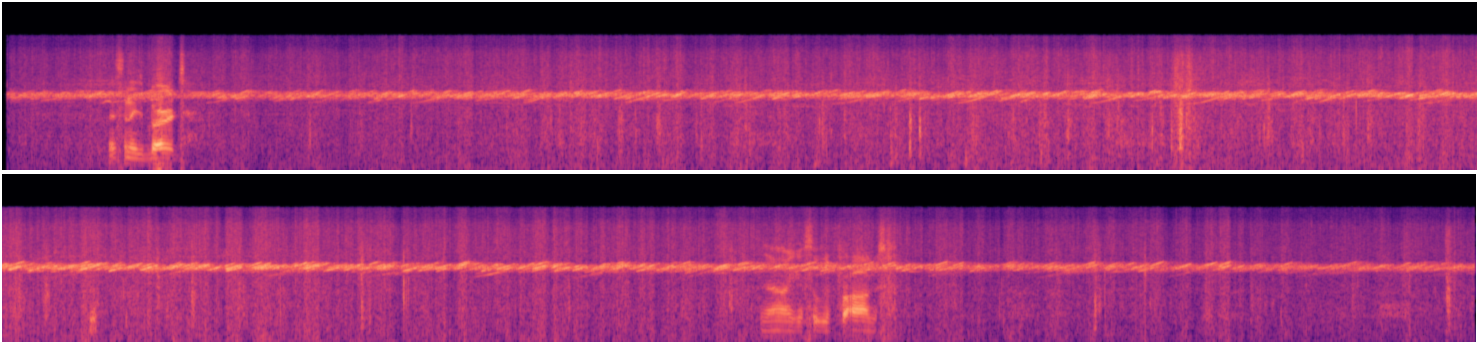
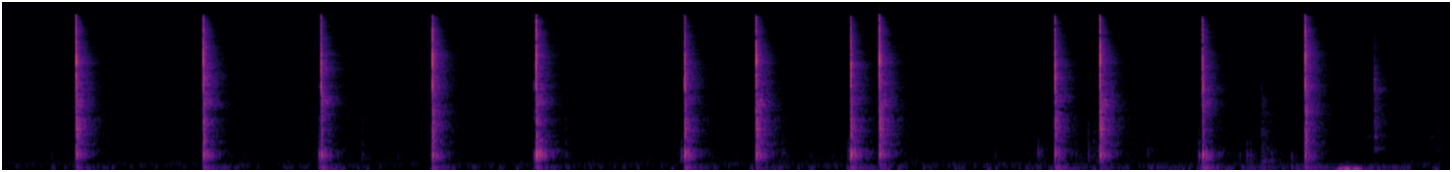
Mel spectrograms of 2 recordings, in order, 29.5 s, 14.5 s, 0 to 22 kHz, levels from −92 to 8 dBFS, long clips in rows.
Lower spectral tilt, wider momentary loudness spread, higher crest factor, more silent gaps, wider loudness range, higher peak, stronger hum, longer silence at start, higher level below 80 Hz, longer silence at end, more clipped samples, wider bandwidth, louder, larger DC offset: first, 0 dB/octave vs 1.5 dB/octave; about the same, 7 LU vs 7 LU; second, 14 dB vs 42 dB; neither; about the same, 6 LU vs 4 LU; about the same, 0 dBFS vs 0 dBFS; neither; second, 0.05 s vs 0.75 s; first, -48 dBFS vs -76 dBFS; second, 0 s vs 1 s; neither; second, 11 kHz vs 16.5 kHz; first, -11 LUFS vs -34 LUFS; neither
